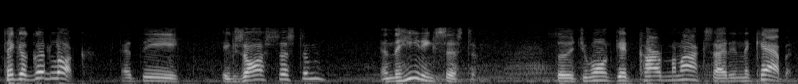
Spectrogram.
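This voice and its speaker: A man giving methodical, measured instruction in the manner of a training film, as a flight safety instructor. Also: high voice, lively intonation. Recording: muffled noisy vintage training film soundtrack.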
